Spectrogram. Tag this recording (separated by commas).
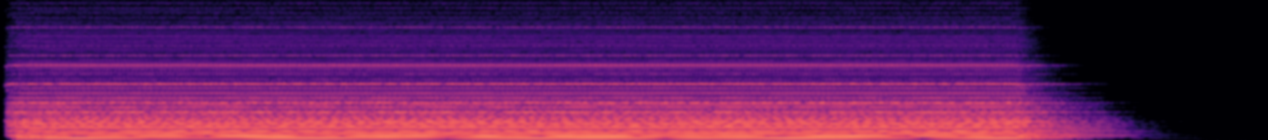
Organ, Musical instrument, Keyboard (musical), Music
